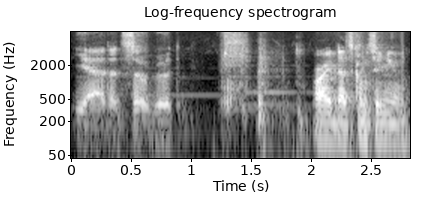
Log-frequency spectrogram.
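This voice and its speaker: A man's voice: sits low, fairly even intonation, moderate pace, creaky, music in the background. A man with a lisp who pronounces th as f, chatting casually as he plays a game with friends. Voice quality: lisp, says th as f. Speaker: player reading game events aloud to chat. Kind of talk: casual gaming commentary with friends.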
